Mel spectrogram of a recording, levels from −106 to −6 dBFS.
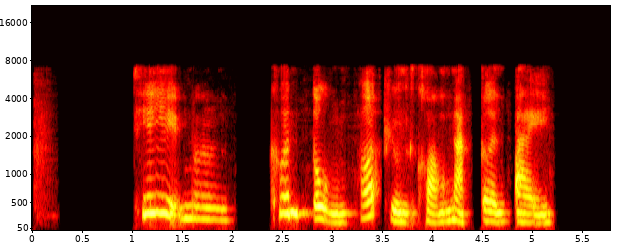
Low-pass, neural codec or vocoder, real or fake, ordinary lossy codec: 7.2 kHz; codec, 24 kHz, 1.5 kbps, HILCodec; fake; none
